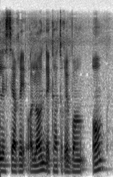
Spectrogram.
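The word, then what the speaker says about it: huit: Le T est muet quand il précède un mot commençant par une consonne ou un H aspiré. 8 semaines.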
